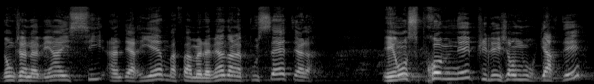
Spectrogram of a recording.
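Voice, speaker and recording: A man's voice: sits high, quick pace, a bit bright, soft background music. A man in his sixties, a pastor preaching a sermon in a church and telling humorous anecdotes with punchlines.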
